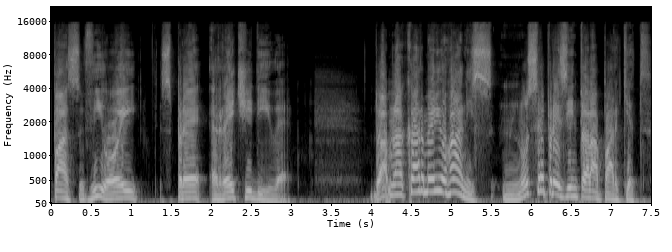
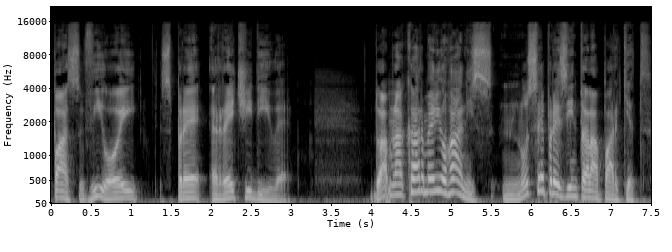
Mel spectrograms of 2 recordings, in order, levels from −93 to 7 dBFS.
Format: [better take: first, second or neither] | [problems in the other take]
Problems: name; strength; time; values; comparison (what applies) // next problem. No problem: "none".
second | distortion; slight; 10 dB below the speech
